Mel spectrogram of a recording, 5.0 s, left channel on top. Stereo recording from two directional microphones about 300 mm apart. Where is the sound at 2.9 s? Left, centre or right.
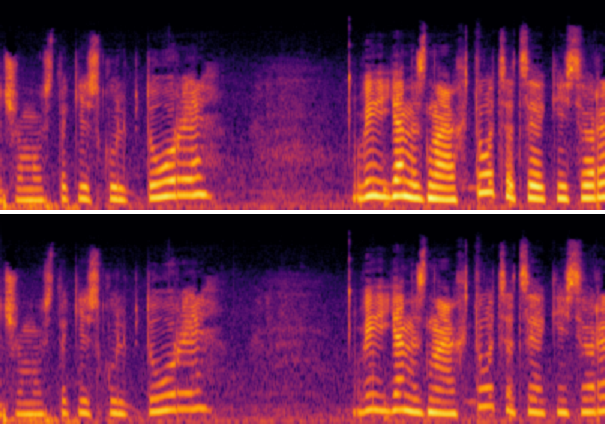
Centre.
